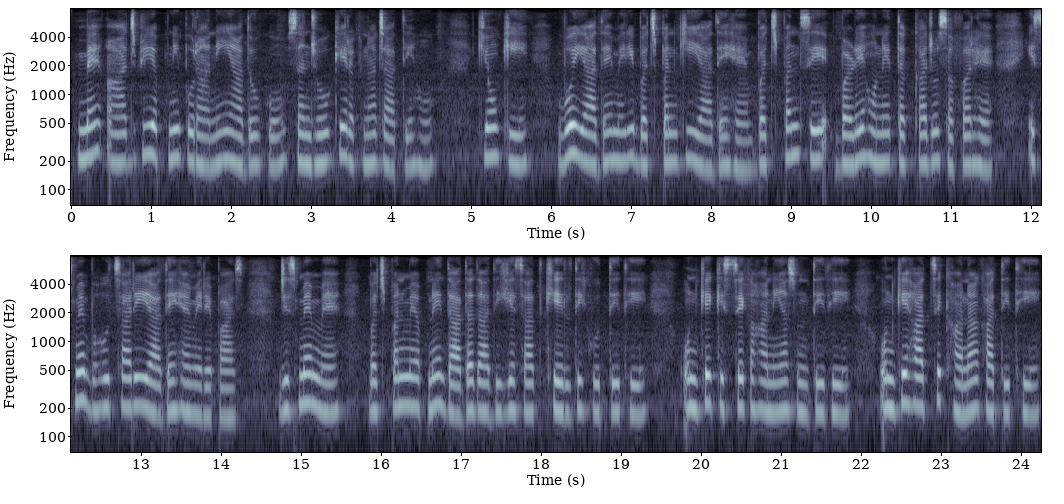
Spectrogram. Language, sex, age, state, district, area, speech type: Hindi, female, 45-60, Rajasthan, Jaipur, urban, spontaneous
